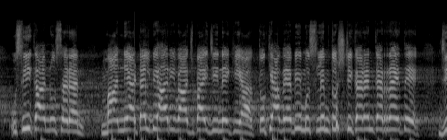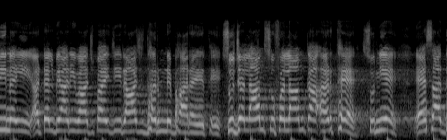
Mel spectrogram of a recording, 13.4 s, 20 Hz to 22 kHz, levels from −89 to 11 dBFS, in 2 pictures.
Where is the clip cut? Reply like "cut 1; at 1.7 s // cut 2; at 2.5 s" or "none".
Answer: cut 1; at 10.0 s

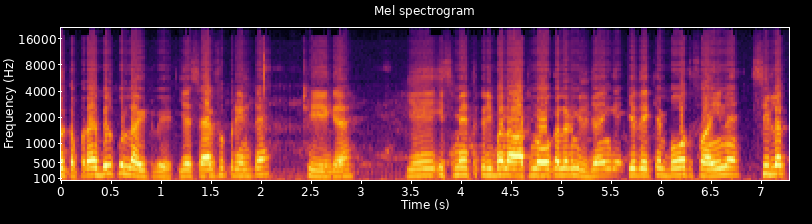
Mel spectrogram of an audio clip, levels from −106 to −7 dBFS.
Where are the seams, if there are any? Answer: cut 1; at 1.1 s // cut 2; at 5.6 s

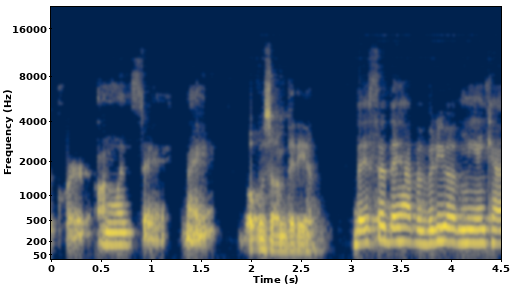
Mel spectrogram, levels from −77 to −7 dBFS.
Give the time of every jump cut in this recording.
cut 1; at 1.8 s

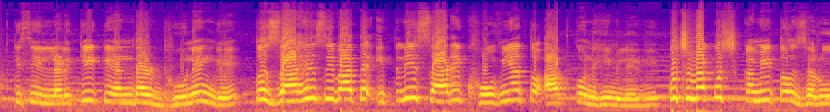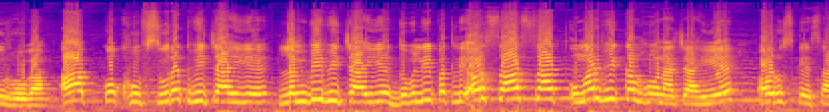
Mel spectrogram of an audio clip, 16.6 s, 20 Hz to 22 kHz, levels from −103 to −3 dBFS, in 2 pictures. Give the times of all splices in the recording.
none

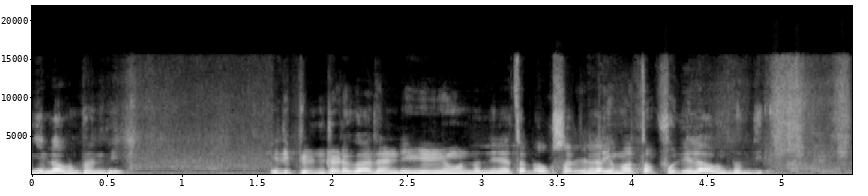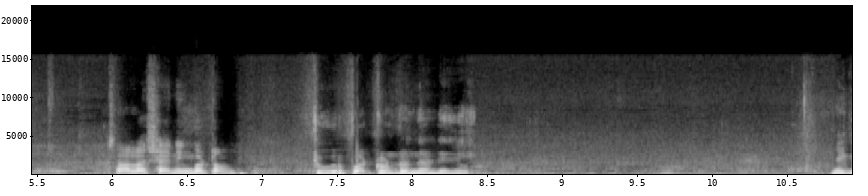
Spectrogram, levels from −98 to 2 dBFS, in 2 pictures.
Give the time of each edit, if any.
cut 1; at 3.6 s

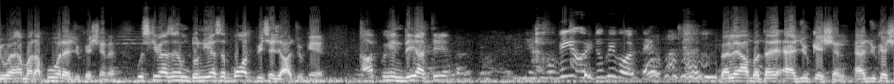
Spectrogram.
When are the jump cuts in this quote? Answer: cut 1; at 3.4 s // cut 2; at 7.2 s

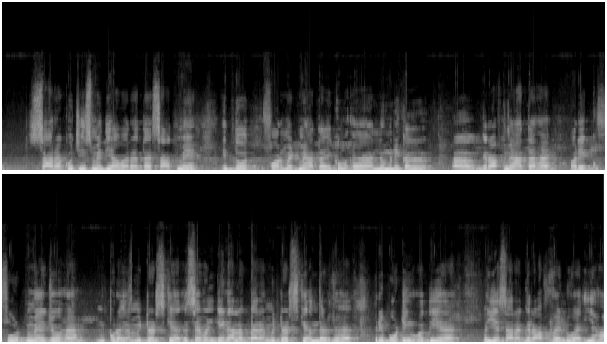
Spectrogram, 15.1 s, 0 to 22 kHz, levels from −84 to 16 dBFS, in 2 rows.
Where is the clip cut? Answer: cut 1; at 9.1 s

